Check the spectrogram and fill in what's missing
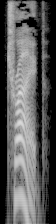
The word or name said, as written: tripe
